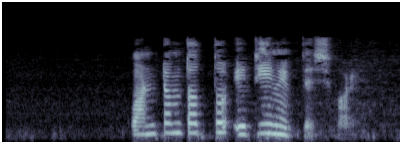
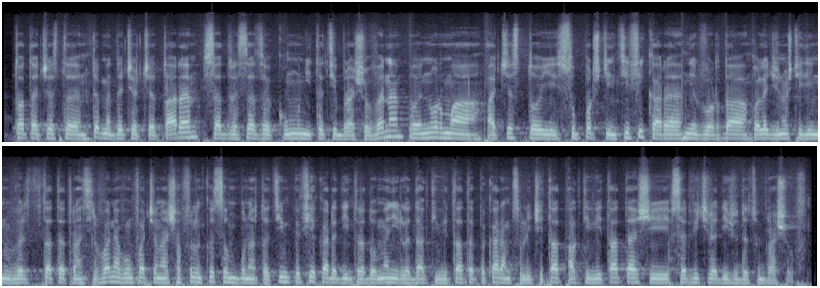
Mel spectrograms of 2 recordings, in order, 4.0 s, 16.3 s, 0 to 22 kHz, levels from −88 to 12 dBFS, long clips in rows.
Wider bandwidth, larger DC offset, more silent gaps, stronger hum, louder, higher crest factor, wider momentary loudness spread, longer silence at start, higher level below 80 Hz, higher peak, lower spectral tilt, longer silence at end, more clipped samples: second, 8 kHz vs 16 kHz; neither; neither; neither; second, -18 LUFS vs -14 LUFS; about the same, 18 dB vs 16 dB; first, 9 LU vs 6 LU; first, 1.3 s vs 0.1 s; second, -66 dBFS vs -36 dBFS; about the same, -2 dBFS vs 0 dBFS; about the same, -3 dB/octave vs -3 dB/octave; first, 0.45 s vs 0.05 s; neither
